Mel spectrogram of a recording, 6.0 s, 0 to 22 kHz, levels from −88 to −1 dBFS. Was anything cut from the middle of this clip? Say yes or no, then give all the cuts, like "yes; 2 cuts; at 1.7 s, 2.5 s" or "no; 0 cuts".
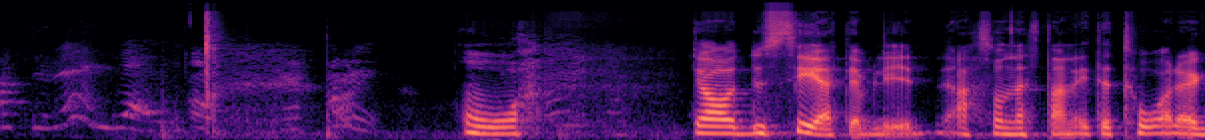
no; 0 cuts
